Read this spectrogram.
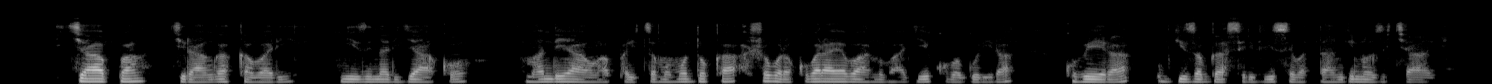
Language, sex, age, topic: Kinyarwanda, male, 18-24, finance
